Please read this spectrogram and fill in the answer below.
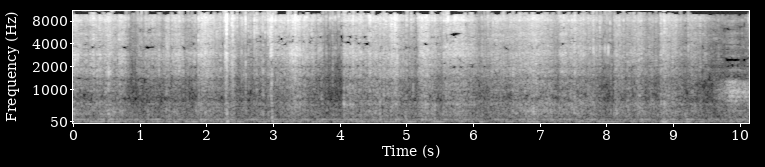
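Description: Tissue paper crinkling and rustling irregularly in bursts of small crackles as a wrapped gift is unwrapped by hand.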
